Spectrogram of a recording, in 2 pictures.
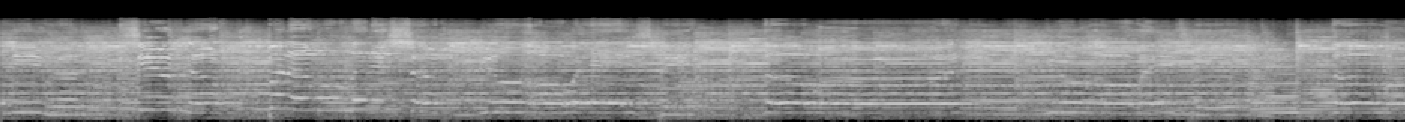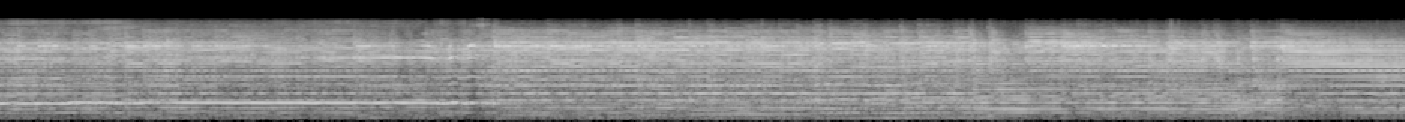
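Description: Live acoustic guitar, strummed and picked, with a man singing long held notes over it.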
